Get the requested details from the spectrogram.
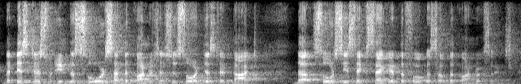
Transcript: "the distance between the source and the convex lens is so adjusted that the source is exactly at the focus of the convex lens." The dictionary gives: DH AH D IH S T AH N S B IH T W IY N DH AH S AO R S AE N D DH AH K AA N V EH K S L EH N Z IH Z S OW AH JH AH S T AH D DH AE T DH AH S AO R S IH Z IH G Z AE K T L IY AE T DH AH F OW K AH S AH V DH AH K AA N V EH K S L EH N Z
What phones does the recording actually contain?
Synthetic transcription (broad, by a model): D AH D IH S T AH N S B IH T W IY N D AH S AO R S AE N D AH K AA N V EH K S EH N S IH Z S OW AH JH AH S T AH D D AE T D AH S AO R S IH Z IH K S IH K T IY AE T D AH F OW K AH S AH V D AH K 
